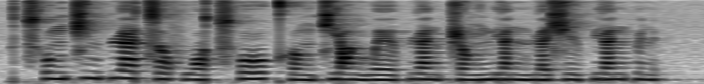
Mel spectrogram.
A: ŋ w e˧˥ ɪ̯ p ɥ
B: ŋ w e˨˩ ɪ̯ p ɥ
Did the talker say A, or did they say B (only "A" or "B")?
B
